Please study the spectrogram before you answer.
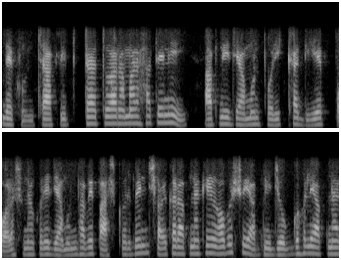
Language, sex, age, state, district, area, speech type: Bengali, male, 18-30, West Bengal, South 24 Parganas, rural, conversation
